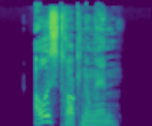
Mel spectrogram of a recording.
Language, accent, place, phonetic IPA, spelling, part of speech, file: German, Germany, Berlin, [ˈaʊ̯sˌtʁɔknʊŋən], Austrocknungen, noun, De-Austrocknungen.ogg
- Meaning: plural of Austrocknung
